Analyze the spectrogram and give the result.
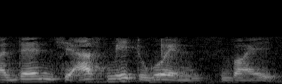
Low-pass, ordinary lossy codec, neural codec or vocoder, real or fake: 3.6 kHz; MP3, 16 kbps; vocoder, 44.1 kHz, 128 mel bands every 512 samples, BigVGAN v2; fake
